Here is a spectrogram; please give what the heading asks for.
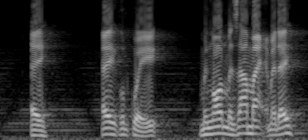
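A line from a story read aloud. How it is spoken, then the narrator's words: Loud defiant yell. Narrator (Vietnamese): Tôi hét lớn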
